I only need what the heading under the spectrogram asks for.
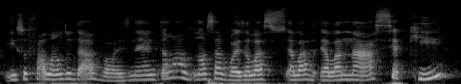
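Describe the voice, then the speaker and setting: A woman's voice: fairly high pitch, normal speed, vocal fry, darkish tone. A woman singing teacher with a Brazilian accent, patiently explaining vocal technique in a casual podcast chat. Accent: Brazilian Portuguese.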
